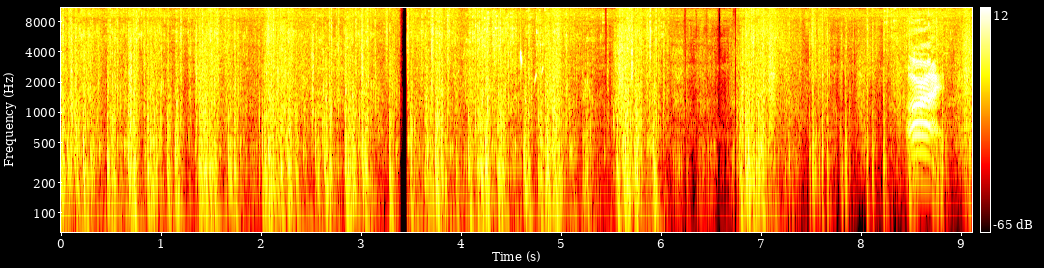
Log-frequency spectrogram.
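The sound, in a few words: horses galloping in Red Dead Redemption video game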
